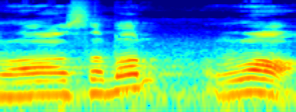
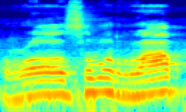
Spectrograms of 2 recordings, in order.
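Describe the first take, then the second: First: The final vowel is a heavy rounded o. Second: The final vowel is an open aa. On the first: The speaker calls it right. "বরং এখানে পড়তে হবে র জবর র" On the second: The speaker calls it wrong. "রা পড়লে এটা ভুল উচ্চারণ"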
